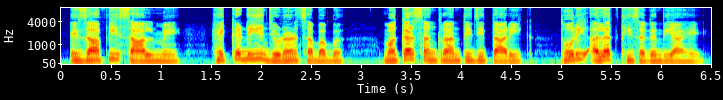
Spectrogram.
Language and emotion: Sindhi, neutral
